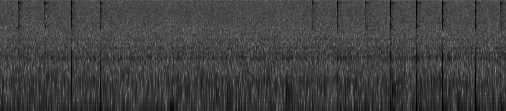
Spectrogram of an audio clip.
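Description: A small, empty, clear glass jar with a green plastic handled lid is held in one hand and tapped on its glass side with fingertips and nails. Twelve short, bright clicks ring out: four in a quick row, a pause of about two and a half seconds, then eight more at a steady pace. Each click dies away almost instantly over a soft, low background hum.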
